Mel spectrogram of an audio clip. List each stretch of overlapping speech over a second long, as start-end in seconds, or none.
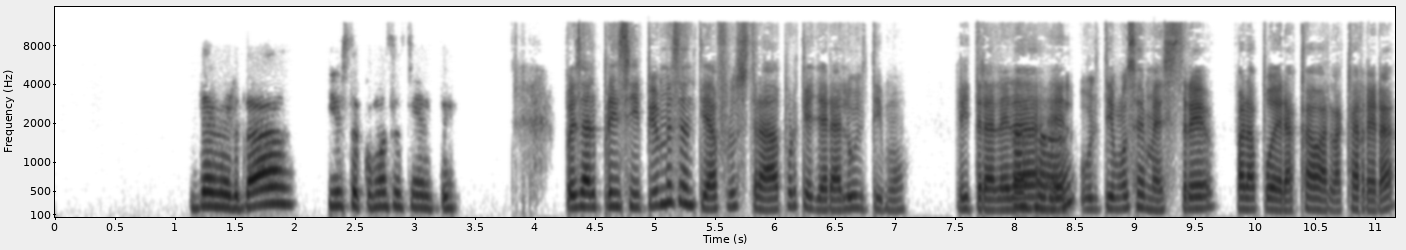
none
